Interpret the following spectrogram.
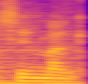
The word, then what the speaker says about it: Chin Monk: Especially now since this one girl earlier confirmed that the Y in Chin Monk is silent.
